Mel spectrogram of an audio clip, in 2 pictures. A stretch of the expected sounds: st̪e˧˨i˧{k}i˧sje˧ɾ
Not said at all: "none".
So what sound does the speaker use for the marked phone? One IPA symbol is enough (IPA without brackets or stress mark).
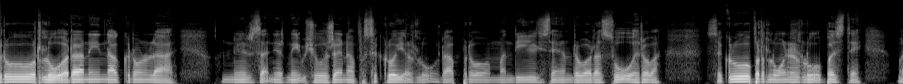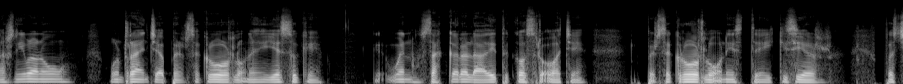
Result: k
